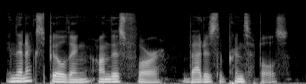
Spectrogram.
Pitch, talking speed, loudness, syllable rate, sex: 120 Hz, 195 wpm, -18 LUFS, 5.3 syllables/s, male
